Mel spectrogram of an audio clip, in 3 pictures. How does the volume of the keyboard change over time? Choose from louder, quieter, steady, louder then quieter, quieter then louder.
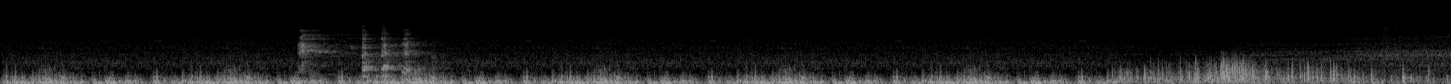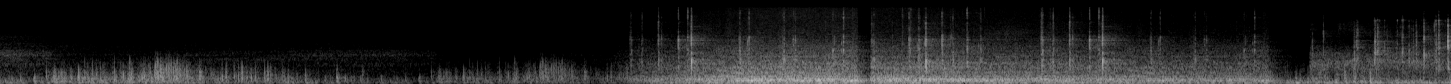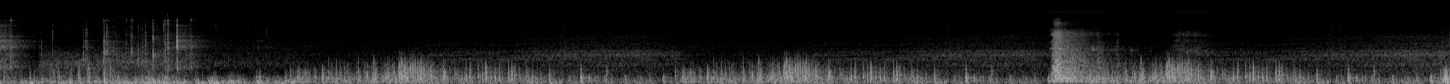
quieter.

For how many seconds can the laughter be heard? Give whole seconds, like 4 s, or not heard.
3 s.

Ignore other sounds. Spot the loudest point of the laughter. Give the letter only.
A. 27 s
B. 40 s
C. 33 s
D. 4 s
B.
